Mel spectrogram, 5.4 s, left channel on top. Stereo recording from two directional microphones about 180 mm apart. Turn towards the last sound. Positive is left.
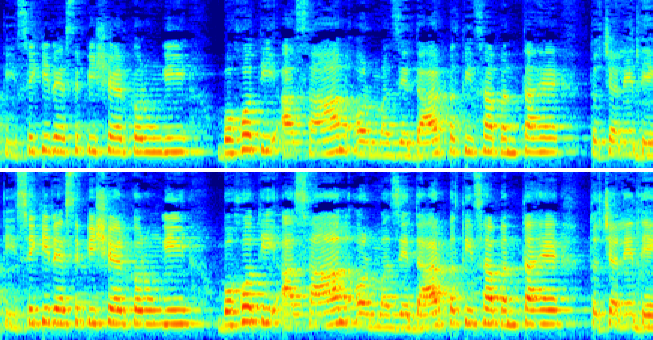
turn(degrees=45)  # may be behind; listen again after turning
